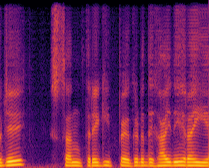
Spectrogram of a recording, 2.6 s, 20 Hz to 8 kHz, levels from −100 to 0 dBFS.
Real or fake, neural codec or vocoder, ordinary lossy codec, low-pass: fake; codec, 16 kHz, about 1 kbps, DyCAST, with the encoder's durations; none; none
